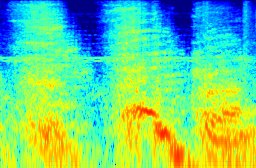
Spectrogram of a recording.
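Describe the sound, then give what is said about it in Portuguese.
A giant maned wolf, a mystical creature said to guard the portal to the Green Lands, roars loudly in a few rough, rumbling bursts, the last one dropping into a deep, growling snarl. No one speaks. “Ah, deve ser esse lobo guará gigante, né?”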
